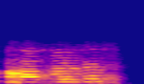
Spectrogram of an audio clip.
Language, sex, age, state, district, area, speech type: Odia, female, 45-60, Odisha, Gajapati, rural, conversation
